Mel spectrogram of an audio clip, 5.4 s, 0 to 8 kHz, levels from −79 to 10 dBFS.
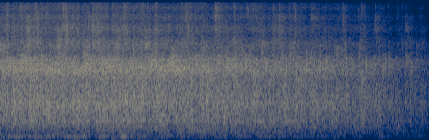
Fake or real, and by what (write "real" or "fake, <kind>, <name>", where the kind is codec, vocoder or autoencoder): real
